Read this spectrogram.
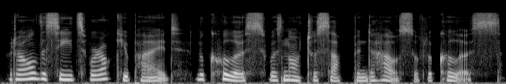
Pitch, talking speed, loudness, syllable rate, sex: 200 Hz, 190 wpm, -18 LUFS, 5.1 syllables/s, female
